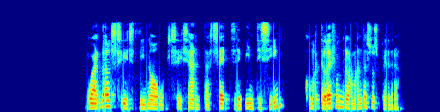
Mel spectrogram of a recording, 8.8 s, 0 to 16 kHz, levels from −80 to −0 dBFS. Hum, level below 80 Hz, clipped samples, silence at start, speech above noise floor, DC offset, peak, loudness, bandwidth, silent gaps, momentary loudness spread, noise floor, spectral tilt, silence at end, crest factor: none; -56 dBFS; under 0.1%; 1.75 s; 66 dB; under 0.1%; -2 dBFS; -23 LUFS; 8 kHz; none; 11 LU; -89 dBFS; -4.5 dB/octave; 0.85 s; 22 dB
